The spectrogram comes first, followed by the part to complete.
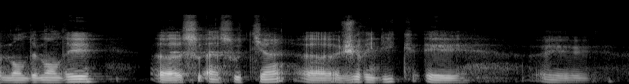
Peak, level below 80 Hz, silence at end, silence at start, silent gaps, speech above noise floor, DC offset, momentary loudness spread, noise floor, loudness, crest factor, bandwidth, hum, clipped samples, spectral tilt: -6 dBFS; -70 dBFS; 0.4 s; 0 s; none; 28 dB; under 0.1%; 17 LU; -50 dBFS; -23 LUFS; 18 dB; 10.5 kHz; none; under 0.1%; -5 dB/octave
